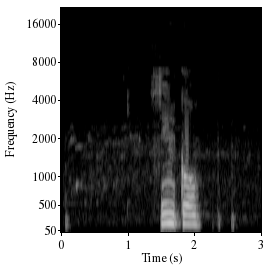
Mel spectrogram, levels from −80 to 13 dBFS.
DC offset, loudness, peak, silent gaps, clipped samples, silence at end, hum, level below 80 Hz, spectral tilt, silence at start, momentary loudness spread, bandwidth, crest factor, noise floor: under 0.1%; -17 LUFS; -4 dBFS; none; under 0.1%; 0.9 s; none; -64 dBFS; -9 dB/octave; 1.45 s; 15 LU; 7.2 kHz; 18 dB; -58 dBFS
